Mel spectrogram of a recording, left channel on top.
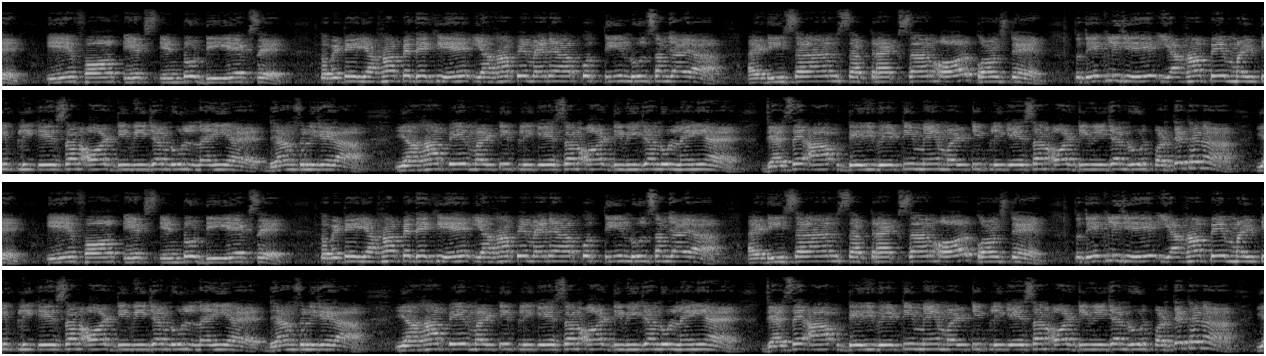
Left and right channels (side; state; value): both; identical; correlation 1.00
